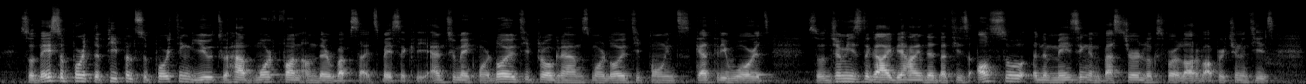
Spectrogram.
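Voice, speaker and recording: A man talks at a fairly quick pace with hardly any pauses and ordinary pitch variation, in a normal speaking voice. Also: fairly low pitch for a man. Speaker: show host and startup founder. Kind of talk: interview show.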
